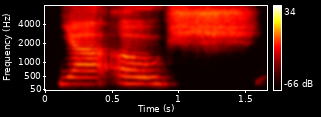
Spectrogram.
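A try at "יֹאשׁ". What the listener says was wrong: Almost. Okay. There's no under the yud. So it's yo.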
